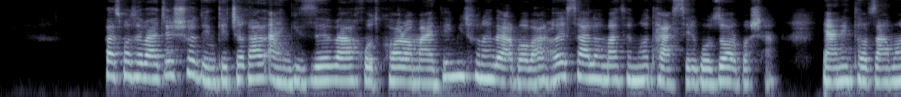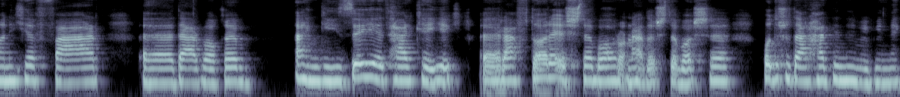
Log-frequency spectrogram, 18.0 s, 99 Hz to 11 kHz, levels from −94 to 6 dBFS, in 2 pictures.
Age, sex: 30-49, female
